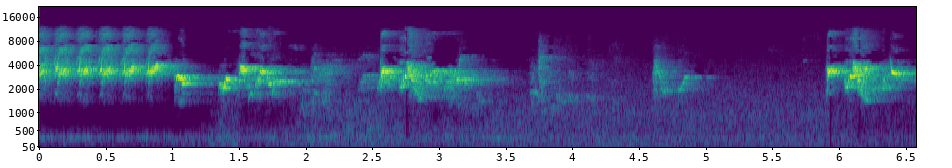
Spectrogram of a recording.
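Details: Red-whiskered bulbul song: a fast buzzy rattling opening, then separate rising and falling warbled notes spaced by quiet gaps.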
